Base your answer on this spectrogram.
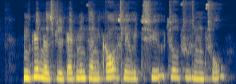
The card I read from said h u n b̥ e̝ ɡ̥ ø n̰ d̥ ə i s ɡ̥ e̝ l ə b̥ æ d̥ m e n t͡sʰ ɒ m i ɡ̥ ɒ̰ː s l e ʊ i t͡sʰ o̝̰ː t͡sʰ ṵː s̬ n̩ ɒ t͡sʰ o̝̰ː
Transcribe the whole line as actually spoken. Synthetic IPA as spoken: h u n b̥ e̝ ɡ̥ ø n̰ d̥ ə æ s b̥ e̝ l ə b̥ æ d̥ m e n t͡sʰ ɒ n i ɡ̥ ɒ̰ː s l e ʊ i t͡sʰ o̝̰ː t͡sʰ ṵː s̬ n̩ ɒ t͡sʰ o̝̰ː

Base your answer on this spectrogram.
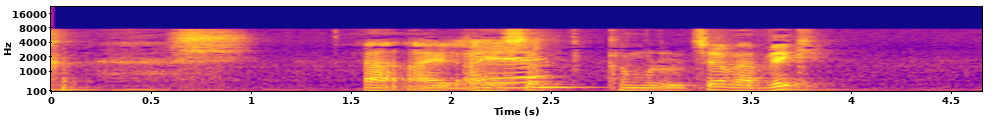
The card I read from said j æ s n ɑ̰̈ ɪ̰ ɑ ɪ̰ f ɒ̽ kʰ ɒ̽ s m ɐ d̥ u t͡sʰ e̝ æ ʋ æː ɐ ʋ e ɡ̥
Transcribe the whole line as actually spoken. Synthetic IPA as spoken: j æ n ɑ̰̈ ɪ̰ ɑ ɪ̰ s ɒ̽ kʰ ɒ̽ m ɐ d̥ u t͡sʰ e̝ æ ʋ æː ɐ ʋ e ɡ̥

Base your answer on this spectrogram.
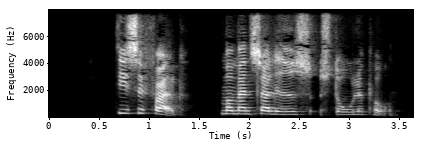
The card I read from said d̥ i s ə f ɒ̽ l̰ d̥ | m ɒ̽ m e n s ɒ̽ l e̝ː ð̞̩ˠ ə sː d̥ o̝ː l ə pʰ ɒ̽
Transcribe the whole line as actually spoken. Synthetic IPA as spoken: d̥ i s ə f ɒ̽ l̰ ɡ̥ | m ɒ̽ m æ n s ɒ̽ l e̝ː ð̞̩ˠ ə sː d̥ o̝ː l ə pʰ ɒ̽

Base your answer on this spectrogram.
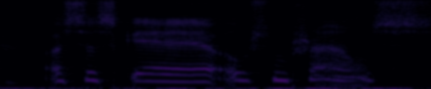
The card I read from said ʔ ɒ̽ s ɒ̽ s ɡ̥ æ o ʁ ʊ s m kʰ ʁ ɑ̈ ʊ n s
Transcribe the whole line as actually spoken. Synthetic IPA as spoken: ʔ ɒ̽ s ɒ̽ s ɡ̥ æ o ʊ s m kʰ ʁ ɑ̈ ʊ n s

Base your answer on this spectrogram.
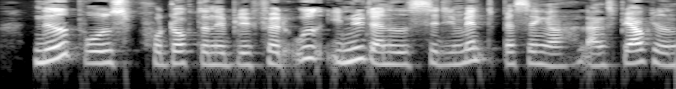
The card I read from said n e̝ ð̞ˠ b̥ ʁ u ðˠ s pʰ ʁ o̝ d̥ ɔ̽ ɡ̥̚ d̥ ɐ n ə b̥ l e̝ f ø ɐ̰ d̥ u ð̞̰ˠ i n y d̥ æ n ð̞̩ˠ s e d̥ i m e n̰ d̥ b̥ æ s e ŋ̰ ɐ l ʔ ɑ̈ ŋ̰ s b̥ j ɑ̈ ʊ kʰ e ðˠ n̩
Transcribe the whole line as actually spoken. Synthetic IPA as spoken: n e̝ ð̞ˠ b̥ ʁ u ðˠ s pʰ ʁ o̝ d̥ ɔ̽ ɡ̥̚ d̥ ɐ n ə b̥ l e̝ f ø ɐ̰ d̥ u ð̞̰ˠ i n y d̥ æ n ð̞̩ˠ s e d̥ i m e n̰ d̥ b̥ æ s e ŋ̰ ɐ l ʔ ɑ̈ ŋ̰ s b̥ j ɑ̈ ʊ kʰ e ðˠ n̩

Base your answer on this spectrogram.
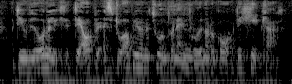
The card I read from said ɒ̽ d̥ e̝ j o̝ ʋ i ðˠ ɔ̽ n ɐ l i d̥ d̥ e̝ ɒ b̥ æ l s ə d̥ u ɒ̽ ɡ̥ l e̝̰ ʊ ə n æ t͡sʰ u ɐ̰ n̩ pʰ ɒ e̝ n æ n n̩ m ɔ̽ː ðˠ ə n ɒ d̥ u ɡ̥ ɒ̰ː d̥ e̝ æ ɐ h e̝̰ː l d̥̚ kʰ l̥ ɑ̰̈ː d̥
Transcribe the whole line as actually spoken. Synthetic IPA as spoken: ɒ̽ d̥ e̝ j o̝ ʋ i ðˠ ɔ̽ n ɐ l i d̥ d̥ e̝ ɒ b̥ æ l s ə d̥ u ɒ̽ b̥ l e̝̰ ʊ ɐ n æ t͡sʰ u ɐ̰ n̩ pʰ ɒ e̝ n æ n n̩ m ɔ̽ː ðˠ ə n ɒ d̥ u ɡ̥ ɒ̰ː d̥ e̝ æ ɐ h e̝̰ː l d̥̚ kʰ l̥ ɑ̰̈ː d̥

